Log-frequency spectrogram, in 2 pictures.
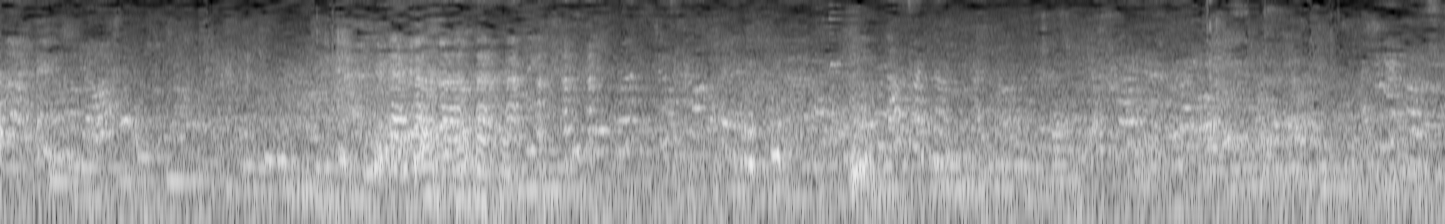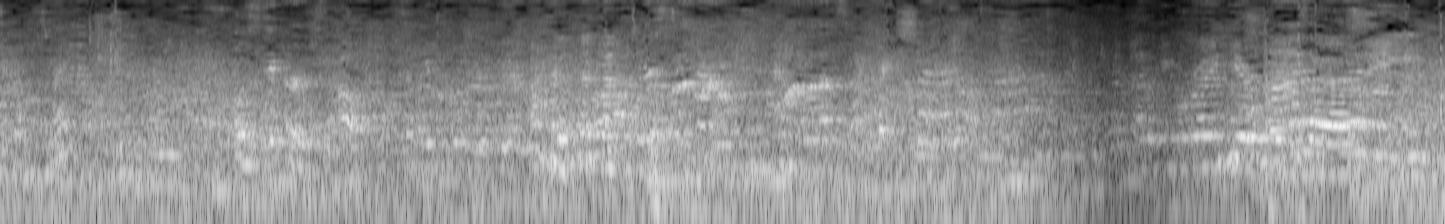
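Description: A young woman talks cheerfully and animatedly nearby.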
